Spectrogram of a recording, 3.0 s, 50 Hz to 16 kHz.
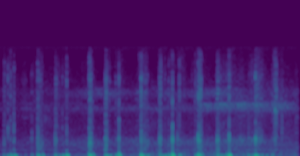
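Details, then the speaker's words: Keeway Superlight 200 front wheel bearing turned by hand after removal: irregular gritty clunks and crunches, about four a second; crunchy grinding from a worn, corroded race, suspected water ingress, to be replaced with new well-greased bearings. "that is uh crunchy and grinding so i reckon some water going in there at some point"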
